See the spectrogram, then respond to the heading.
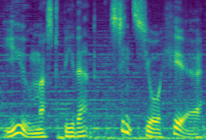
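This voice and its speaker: Very deep, sinister male villain. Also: big pitch swings, takes it slowly, heavily acted. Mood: menacing, taunting. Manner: menacing, taunting. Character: sinister, contemptuous villain in a fantasy game. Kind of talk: game voice acting. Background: game music.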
